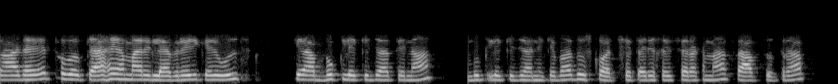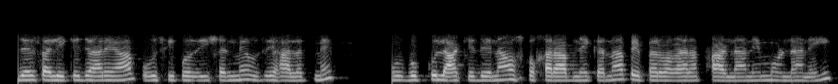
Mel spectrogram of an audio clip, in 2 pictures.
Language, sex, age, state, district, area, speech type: Urdu, female, 30-45, Telangana, Hyderabad, urban, conversation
